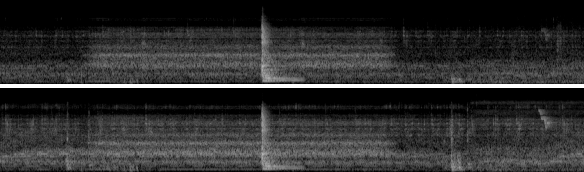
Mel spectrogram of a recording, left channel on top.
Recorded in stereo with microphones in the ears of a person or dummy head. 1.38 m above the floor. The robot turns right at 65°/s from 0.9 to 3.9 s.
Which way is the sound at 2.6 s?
Centre (ahead or behind).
